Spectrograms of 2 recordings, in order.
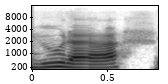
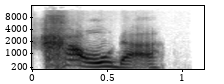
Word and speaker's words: Gouda: And Eddie loves to correct everybody when they say Gouda, because apparently the real pronunciation is Howda.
